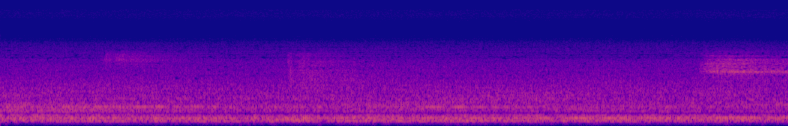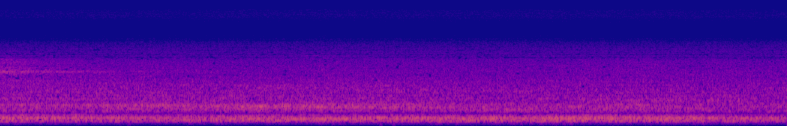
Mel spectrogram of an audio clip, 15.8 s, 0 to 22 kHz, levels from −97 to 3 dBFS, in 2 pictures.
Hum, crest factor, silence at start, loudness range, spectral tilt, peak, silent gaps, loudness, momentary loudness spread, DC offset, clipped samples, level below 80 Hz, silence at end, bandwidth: none; 14 dB; 0 s; 2 LU; -7 dB/octave; -34 dBFS; none; -49 LUFS; 3 LU; under 0.1%; under 0.1%; under -90 dBFS; 0 s; 16.5 kHz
